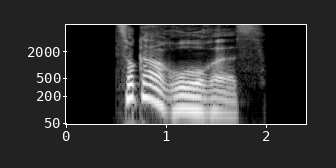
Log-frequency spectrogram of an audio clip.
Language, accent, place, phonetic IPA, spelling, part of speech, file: German, Germany, Berlin, [ˈt͡sʊkɐˌʁoːʁəs], Zuckerrohres, noun, De-Zuckerrohres.ogg
- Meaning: genitive singular of Zuckerrohr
